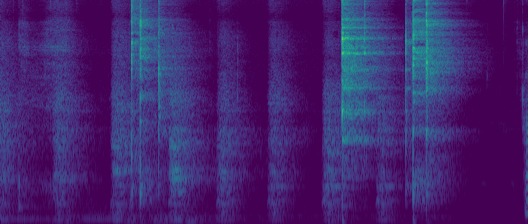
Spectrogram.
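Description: Construction work in a garden outside, irregular knocks and clattering thumps, some sharp and bright, heard from a moderate distance in a quiet room.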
